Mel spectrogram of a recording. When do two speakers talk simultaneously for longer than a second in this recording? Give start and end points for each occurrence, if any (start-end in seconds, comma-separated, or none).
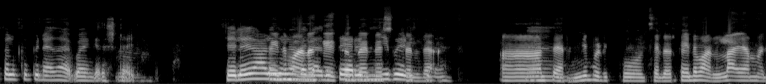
2.6-4.3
